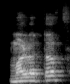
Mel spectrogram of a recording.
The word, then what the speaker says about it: Molotov: ministro de asuntos exteriores con acento en la primera o que si no es no es la banda mexicana de rock es bueno ya el prueba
